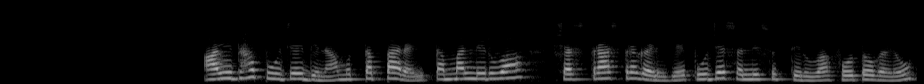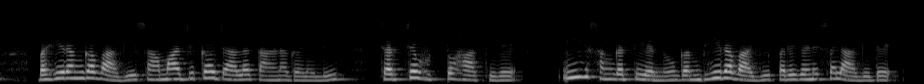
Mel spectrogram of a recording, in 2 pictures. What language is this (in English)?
Kannada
